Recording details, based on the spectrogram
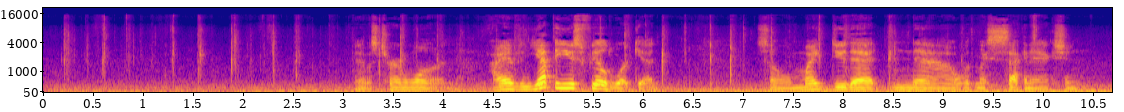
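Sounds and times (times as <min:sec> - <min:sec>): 
deck of cards being shuffled: 0:00.0 - 0:10.4
speech: 0:03.1 - 0:06.3, 0:07.2 - 0:10.5.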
